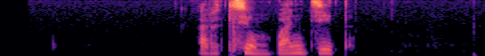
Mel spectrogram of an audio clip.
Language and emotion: Russian, angry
